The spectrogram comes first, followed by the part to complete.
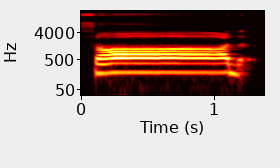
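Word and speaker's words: صاد: আমরা এটাকে সোয়াদ বলি সোয়াদ না সঠিক উচ্চারণ হলো সদ তিন আলিফ টান দিয়ে পড়তে তারপরে আছে দ।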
